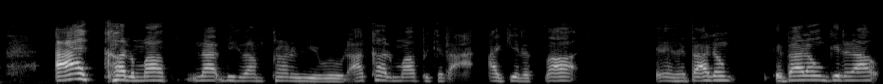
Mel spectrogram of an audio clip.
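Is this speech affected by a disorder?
Yes: cerebral palsy.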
